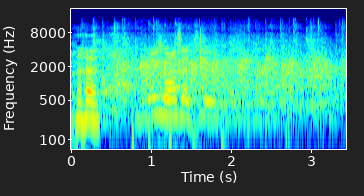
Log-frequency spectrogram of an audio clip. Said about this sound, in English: So God, come over here, God. Let's give God a clap.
